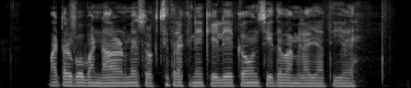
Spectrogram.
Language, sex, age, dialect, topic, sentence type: Hindi, male, 18-24, Awadhi Bundeli, agriculture, question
